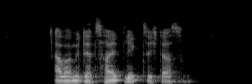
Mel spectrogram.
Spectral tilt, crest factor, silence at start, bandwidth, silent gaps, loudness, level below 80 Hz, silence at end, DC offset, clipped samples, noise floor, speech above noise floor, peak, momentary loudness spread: -6 dB/octave; 18 dB; 0.55 s; 9.2 kHz; none; -28 LUFS; -54 dBFS; 0.65 s; under 0.1%; under 0.1%; -75 dBFS; 48 dB; -12 dBFS; 9 LU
